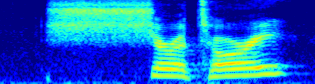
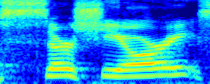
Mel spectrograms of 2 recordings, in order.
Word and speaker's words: certiorari: Last week, Smith submitted a petition to the Supreme Court for writ of, I never say this right, certiorari. I never say that word right. Writ, no, it's a stupid legal term. It's a writ of certiorari. Certiorari, it's called.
